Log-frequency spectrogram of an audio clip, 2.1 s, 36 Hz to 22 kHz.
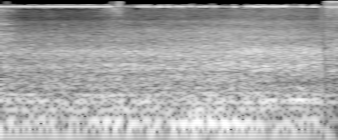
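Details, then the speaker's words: Air conditioner, steady low hum, running normally in heat mode right after its 4-way valve power wire was reconnected; before the fix the valve would not switch into heating. "konditsionerimiz shu bilan ishladi. Mana o'zi qizdirishni boshladi."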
